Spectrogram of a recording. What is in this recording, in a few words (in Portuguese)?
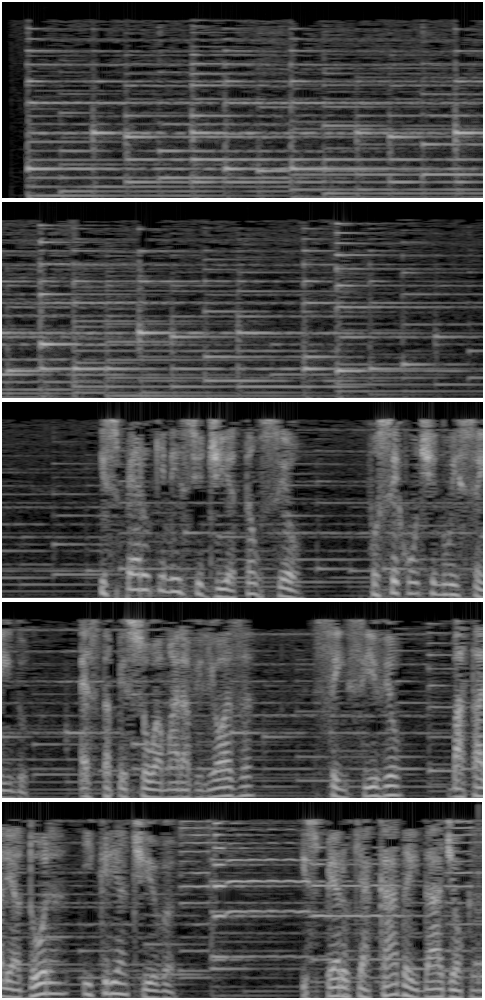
Aniversário Neutro Masculino; Aniversários; Aniversários diversos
